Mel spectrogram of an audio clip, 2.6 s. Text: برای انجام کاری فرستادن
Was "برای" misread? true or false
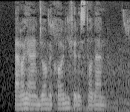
false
